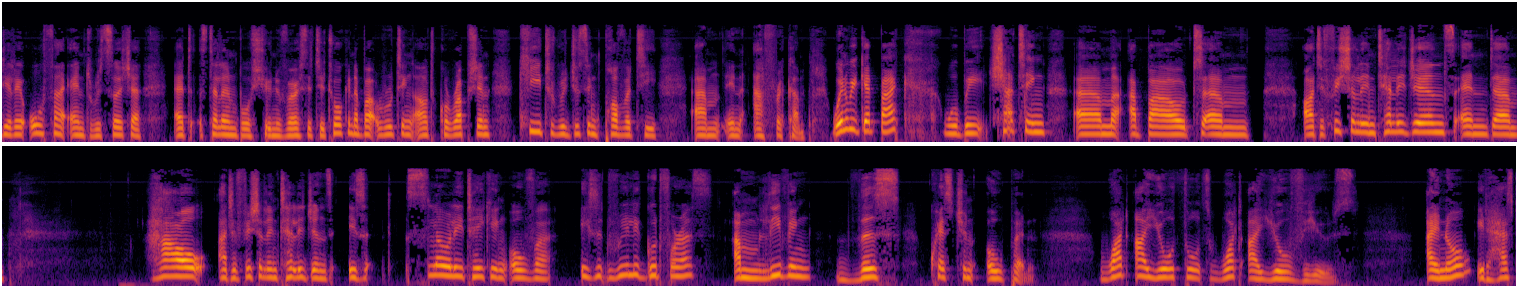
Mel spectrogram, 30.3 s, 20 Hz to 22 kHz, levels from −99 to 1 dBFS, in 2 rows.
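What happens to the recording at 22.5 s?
Nothing goes wrong at 22.5 s: the speech passes through intact, carrying only the ordinary coding character of the call path it travelled through.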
